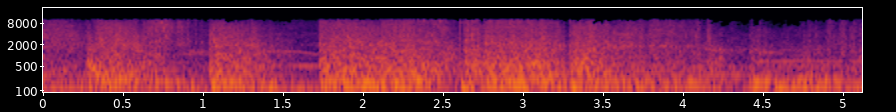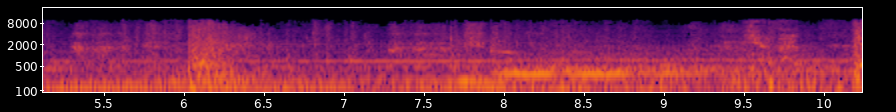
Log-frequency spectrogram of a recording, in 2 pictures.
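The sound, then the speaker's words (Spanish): Gunfire in a corridor shootout from the 1999 action thriller The Corruptor: many loud, rapid shots and crashing bursts, almost continuous, with a sustained musical tone entering later. “Nick sigue disparando a los agresores en el pasillo.”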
